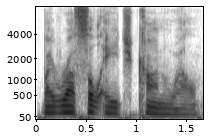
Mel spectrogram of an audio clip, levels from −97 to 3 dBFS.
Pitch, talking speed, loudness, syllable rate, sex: 105 Hz, 145 wpm, -17 LUFS, 4.0 syllables/s, male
